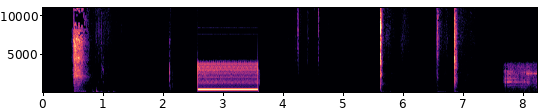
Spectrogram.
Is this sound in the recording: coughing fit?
no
